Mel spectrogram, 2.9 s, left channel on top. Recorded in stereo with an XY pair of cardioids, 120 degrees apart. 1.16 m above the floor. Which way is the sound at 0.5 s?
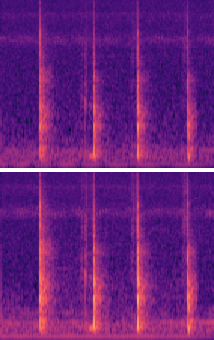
40° right.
